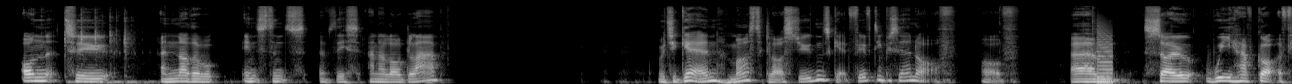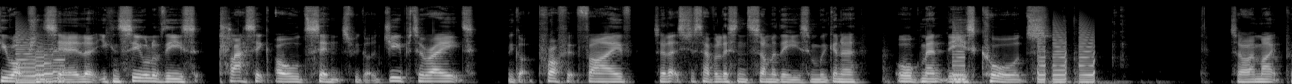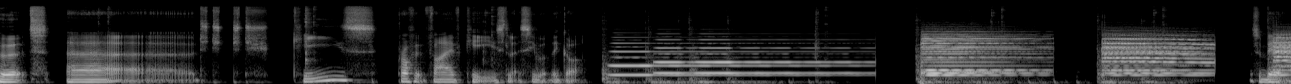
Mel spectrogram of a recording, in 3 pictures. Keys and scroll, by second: 0.6 Up.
